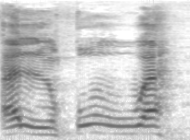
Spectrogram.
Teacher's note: Begitu juga al-quwwah, tak boleh, kena sebut al-quwwah. Yang pentingnya huruf waw yang dua tu kita akan dengar dua. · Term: waw yang bertasydid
